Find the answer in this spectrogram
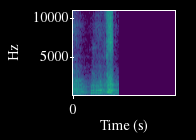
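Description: Near silence: a faint steady hum for just under a second, then the audio cuts off to dead silence.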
